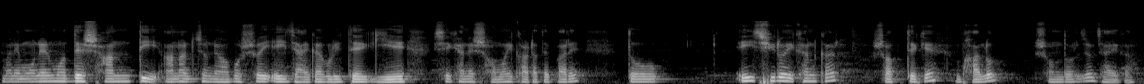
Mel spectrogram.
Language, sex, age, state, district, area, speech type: Bengali, male, 60+, West Bengal, Paschim Bardhaman, urban, spontaneous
